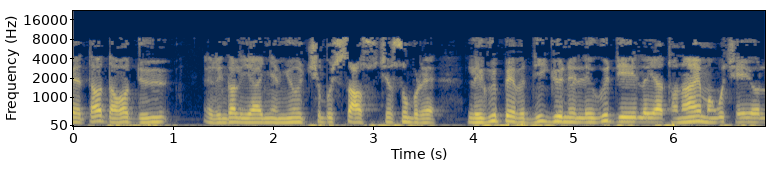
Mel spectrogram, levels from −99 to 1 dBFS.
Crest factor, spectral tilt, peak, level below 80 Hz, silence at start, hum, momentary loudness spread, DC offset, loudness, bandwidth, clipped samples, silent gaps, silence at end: 14 dB; -5 dB/octave; -2 dBFS; -34 dBFS; 0 s; none; 6 LU; under 0.1%; -17 LUFS; 8.8 kHz; under 0.1%; none; 0 s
